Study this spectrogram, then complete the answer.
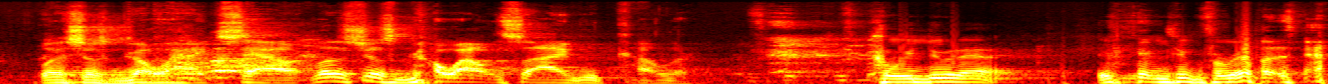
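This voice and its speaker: A man's medium-pitched voice with lively intonation, a fairly slow pace, long, frequent pauses, and noticeable background noise. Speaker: stand-up comedian. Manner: casual, joking.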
